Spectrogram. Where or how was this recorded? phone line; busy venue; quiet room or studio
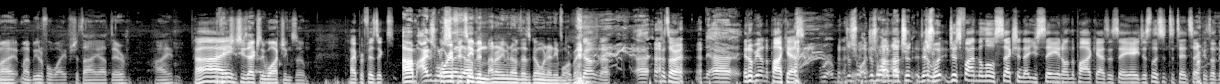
busy venue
